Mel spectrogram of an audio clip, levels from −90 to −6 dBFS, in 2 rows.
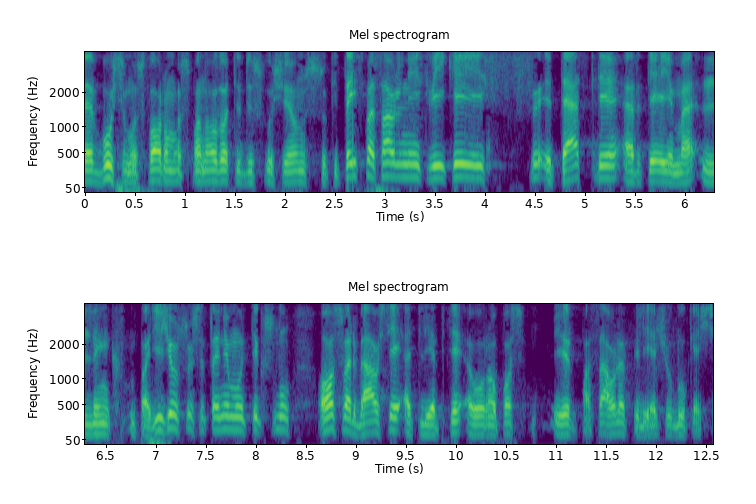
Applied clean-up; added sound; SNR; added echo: none; none; none; none.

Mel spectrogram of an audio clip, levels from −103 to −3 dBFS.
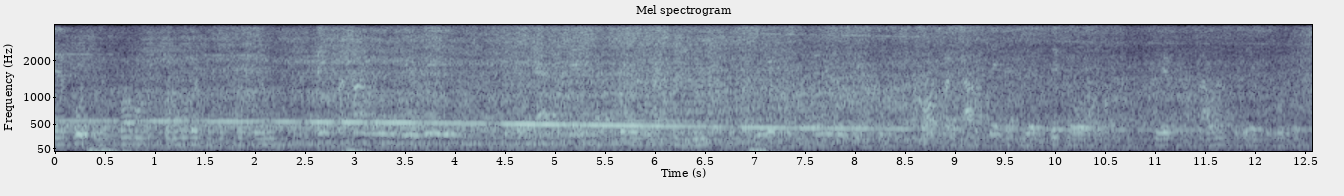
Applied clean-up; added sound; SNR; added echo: none; Fixed-wing aircraft, airplane; -5 dB; reverberation time 0.6 s.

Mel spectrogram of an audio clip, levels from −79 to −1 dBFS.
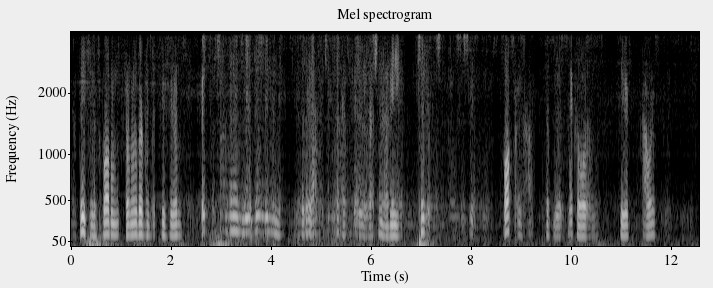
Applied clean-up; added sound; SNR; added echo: neural separator model SepFormer WHAMR!.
